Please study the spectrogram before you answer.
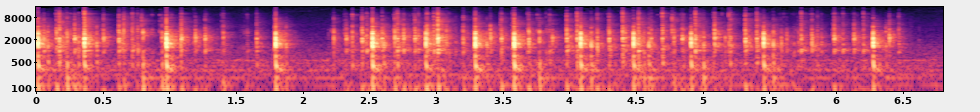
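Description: Fingertips of both hands type steadily on a foam-lined 60% Clueboard mechanical keyboard in a metal case, with Zealios V2 62g switches, GMK ABS plastic keycaps and a coiled cable. The keystrokes are fast, crisp, bright clacks centered around 1.6 kHz that die away almost instantly, with a brief pause near the two-second mark. There is almost no low-end thump.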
